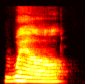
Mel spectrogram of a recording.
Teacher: there but it's flat and high on my mouth and then I touch my teeth or the alveolar Ridge that spot where your teeth meet the skin for that l sound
